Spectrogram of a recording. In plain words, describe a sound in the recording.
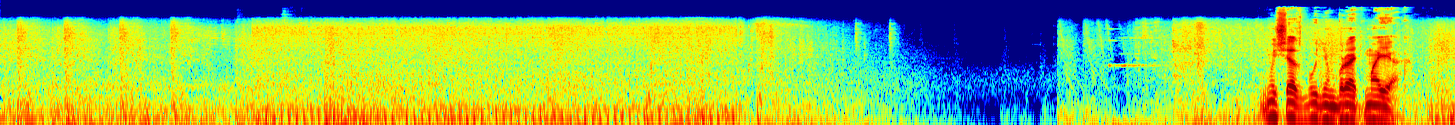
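Game engines rumble and hum steadily.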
